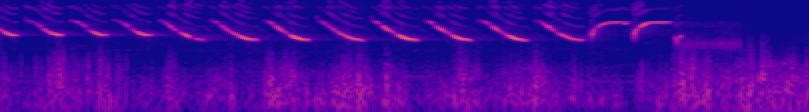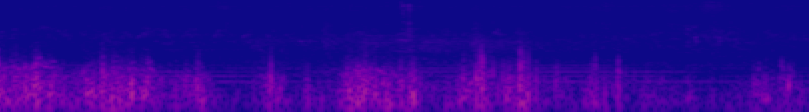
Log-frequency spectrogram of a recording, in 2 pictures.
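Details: Canary song used to spur a quiet canary into singing: about a dozen rapid, downslurred whistled notes repeated in a quick series, ending in a short tone, followed by several seconds of loud low rumbling noise.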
